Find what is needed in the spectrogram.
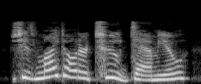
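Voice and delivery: high, loud furious shout; angry outburst. Acted. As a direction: snap and yell it at him. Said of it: "Something inside me snapped".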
